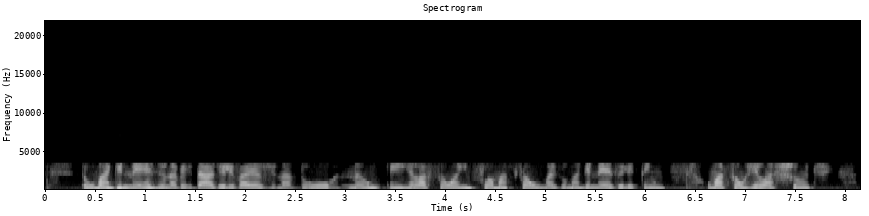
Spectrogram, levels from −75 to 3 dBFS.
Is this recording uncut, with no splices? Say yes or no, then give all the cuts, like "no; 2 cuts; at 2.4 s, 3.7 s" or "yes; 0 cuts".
yes; 0 cuts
